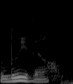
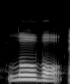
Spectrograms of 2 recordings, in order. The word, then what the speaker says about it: Louisville: It's Louisville. It hangs out deep in your throat. Yeah. So. with long, lots of syllables.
